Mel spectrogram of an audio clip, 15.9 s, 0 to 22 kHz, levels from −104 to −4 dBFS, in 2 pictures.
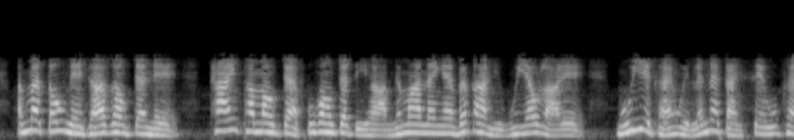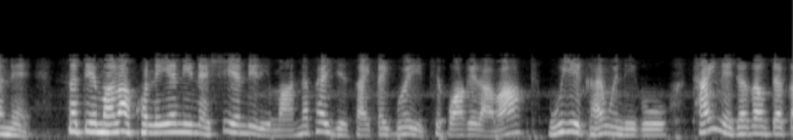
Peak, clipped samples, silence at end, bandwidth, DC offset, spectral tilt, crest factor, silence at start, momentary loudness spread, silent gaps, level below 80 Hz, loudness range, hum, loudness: -12 dBFS; under 0.1%; 0 s; 4.1 kHz; under 0.1%; -5 dB/octave; 18 dB; 0.2 s; 11 LU; none; -74 dBFS; 5 LU; none; -29 LUFS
